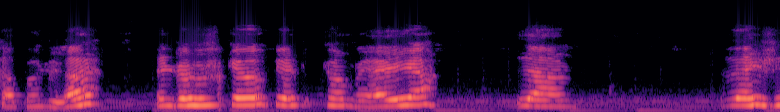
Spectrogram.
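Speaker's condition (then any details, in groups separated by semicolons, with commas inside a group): Severe brain injury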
